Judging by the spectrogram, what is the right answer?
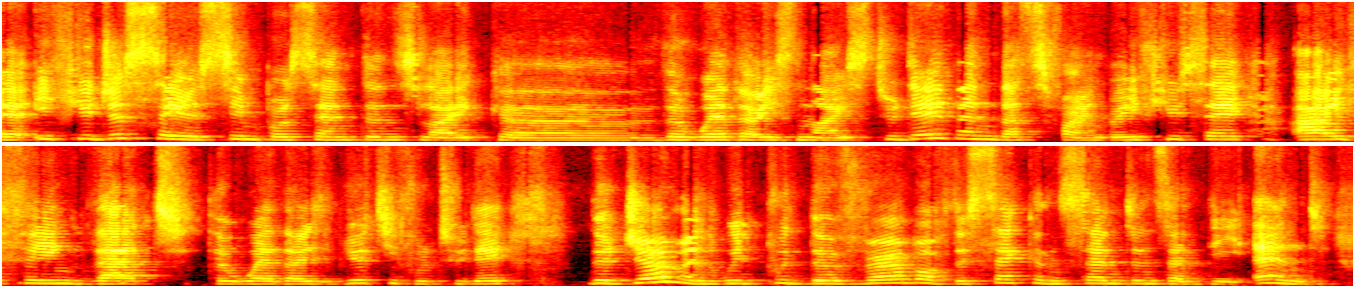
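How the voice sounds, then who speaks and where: A woman speaks with a French accent at a moderate pace. Her pitch is fairly high, with ordinary variation. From northern France. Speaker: interview guest, former quality manager. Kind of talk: interview.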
